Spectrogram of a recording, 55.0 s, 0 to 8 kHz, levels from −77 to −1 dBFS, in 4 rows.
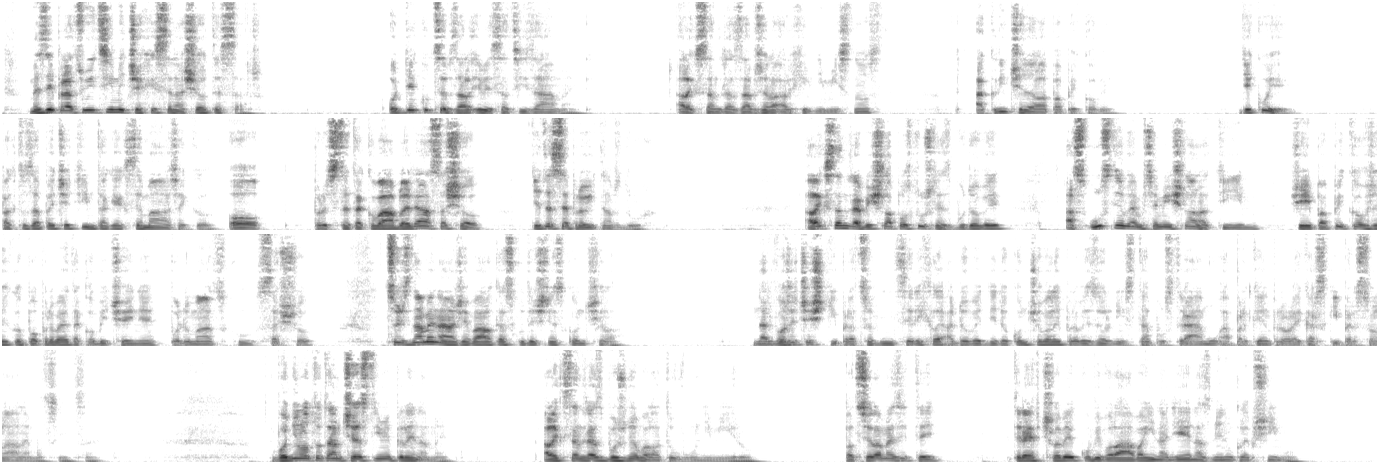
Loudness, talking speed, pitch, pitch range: -30 LUFS, 115 wpm, 105 Hz, 85-120 Hz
